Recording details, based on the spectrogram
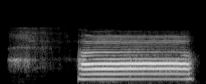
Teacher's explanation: ये दरमियान, जो हमारी गर्दन का मिडिल पार्ट होता है वहां से अदा होता है।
